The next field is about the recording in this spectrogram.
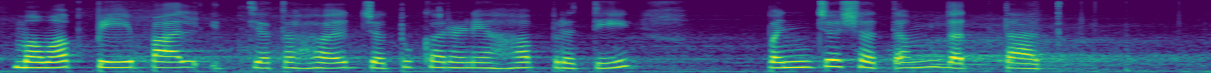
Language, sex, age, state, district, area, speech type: Sanskrit, female, 18-30, Maharashtra, Wardha, urban, read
